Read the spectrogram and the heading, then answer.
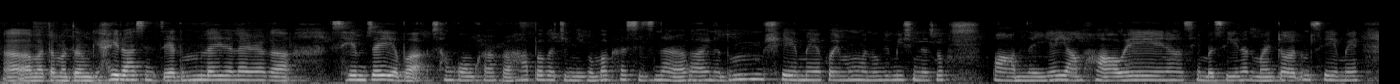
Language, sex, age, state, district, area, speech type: Manipuri, female, 30-45, Manipur, Tengnoupal, rural, spontaneous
